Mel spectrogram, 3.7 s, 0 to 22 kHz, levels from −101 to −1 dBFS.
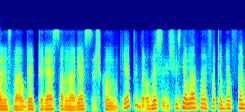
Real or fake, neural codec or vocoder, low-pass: fake; codec, 16 kHz, 0.5 kbps, FreqCodec, smaller model; 7.2 kHz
